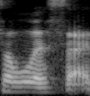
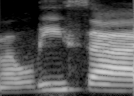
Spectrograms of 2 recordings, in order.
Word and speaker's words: Alyssa: I'm like, it's Alyssa. It's not Elisa. It's not Eliza. Like, it's not Alicia. It's Alyssa. And they're like, "Oh, we have an Alyssa here already."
